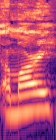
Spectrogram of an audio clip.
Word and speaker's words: Omari: Am I pronouncing it correctly? Omari? – Yeah, you pronounced it correct.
